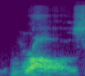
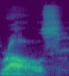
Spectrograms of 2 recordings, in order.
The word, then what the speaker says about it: Rawls: old he studied his whole life on uh spell it out uh ross rolls uh it's our a-w-l-e-s rolls uh oh okay okay yeah that's it okay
